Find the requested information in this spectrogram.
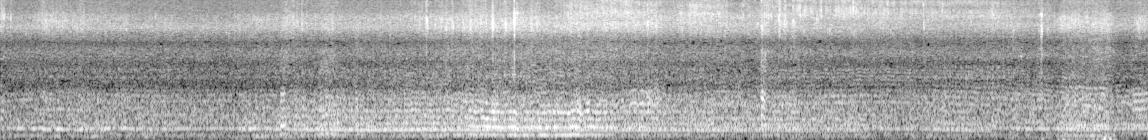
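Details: Wintertime honey bees returning with pollen make a constant busy drone. Overlapping wingbeat tones waver and rise briefly midway, over a steady low hum.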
